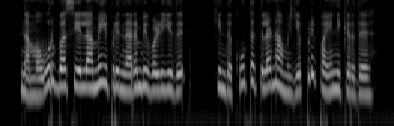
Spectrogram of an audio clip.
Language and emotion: Tamil, sad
